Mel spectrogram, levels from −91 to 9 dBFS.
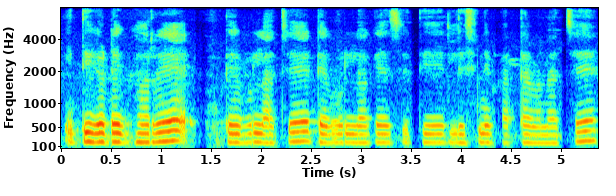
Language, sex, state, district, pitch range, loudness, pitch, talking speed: Odia, female, Odisha, Malkangiri, 175-190 Hz, -18 LUFS, 180 Hz, 135 wpm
